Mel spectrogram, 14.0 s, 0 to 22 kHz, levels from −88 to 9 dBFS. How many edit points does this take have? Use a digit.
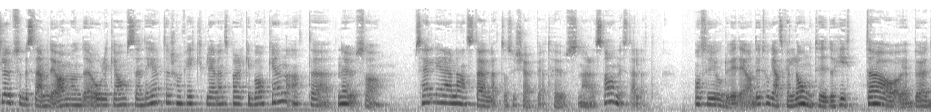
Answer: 0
